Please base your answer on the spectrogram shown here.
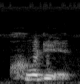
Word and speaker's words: Chudy: It's Chudy. Hoodie, yes. Hoodie. Ah, of course. Hoodie. And that's the Eastern European origins of hoodie.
